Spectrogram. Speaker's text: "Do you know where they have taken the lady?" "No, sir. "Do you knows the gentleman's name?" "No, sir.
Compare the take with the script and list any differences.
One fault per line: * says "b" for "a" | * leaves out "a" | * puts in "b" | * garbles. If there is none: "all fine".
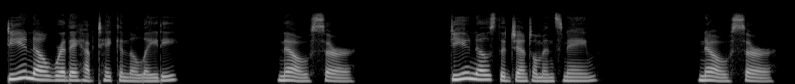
all fine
